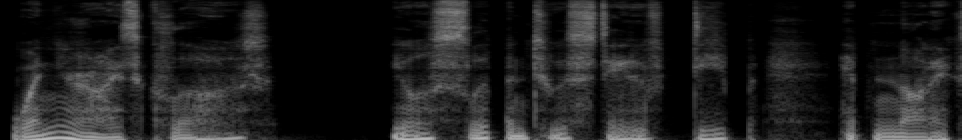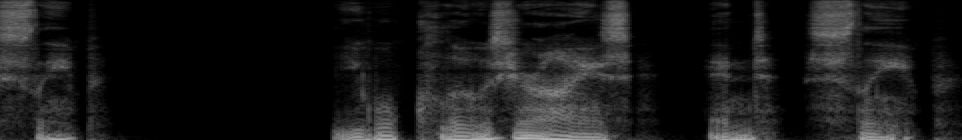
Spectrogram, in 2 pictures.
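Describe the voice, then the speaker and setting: Guy doing a creaky low vampire hypnotist for asmr, hushed n coaxing, possessive but caring, really raspy. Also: animated, takes it slowly, dry recording, studio quality, full character voice. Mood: soothing, commanding. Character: possessive soothing male vampire hypnotist, controlling yet caring.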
